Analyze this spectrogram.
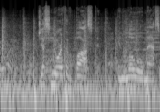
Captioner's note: voiceover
